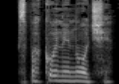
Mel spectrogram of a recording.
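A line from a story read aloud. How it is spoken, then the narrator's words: Sleepy whisper. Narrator (Russian): Почти засыпая, прошептала я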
